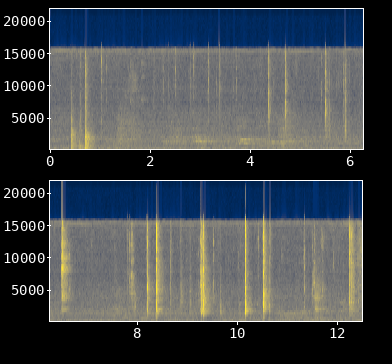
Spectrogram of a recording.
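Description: Plastic back cover of a Samsung Galaxy phone being prised off by hand: a string of small, irregular clicks and snaps, the sharpest about half a second in and again in the second half.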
